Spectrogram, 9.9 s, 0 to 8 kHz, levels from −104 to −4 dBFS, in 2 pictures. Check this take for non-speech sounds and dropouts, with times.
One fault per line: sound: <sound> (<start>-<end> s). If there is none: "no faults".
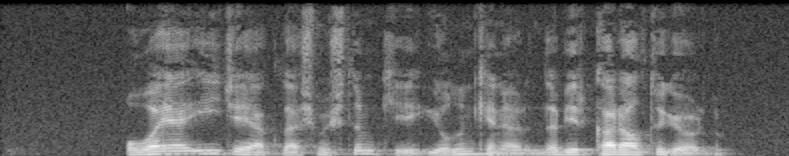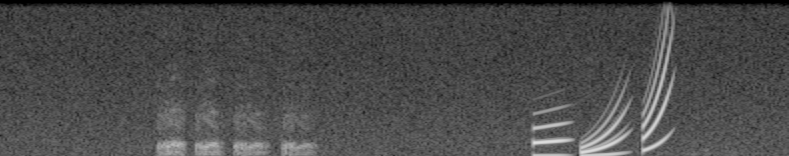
sound: laugh (5.9-6.9 s)
sound: chirp (8.3-9.2 s)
